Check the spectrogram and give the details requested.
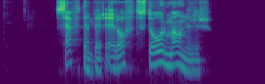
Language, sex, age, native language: Icelandic, male, 18-19, Icelandic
